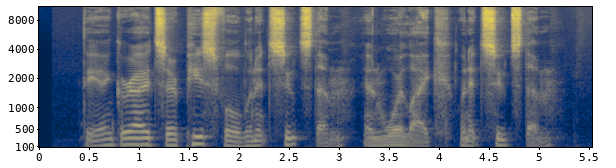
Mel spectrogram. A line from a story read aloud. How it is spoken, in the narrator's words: Walleye sighed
